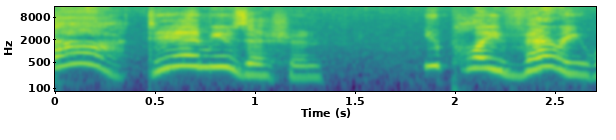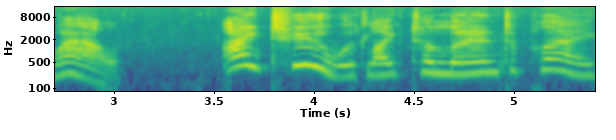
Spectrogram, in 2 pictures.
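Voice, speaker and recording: A woman speaks in a put-on character voice, high-pitched and at a fairly slow pace. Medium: read story.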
